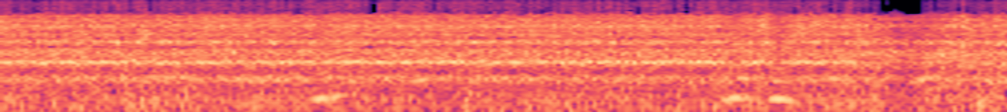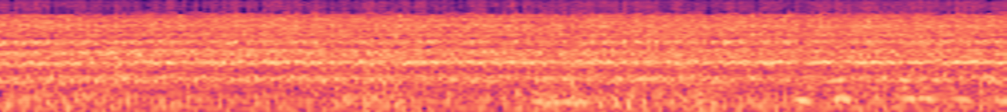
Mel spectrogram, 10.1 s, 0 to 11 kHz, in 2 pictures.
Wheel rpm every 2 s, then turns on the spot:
230, 230, 190, 230, 230.
none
